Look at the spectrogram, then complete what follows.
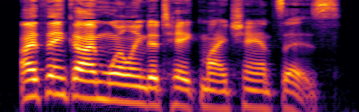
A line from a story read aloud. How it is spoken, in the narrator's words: he says evenly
